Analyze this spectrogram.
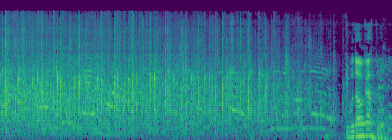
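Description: A crowd claps and cheers loudly in a large room.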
